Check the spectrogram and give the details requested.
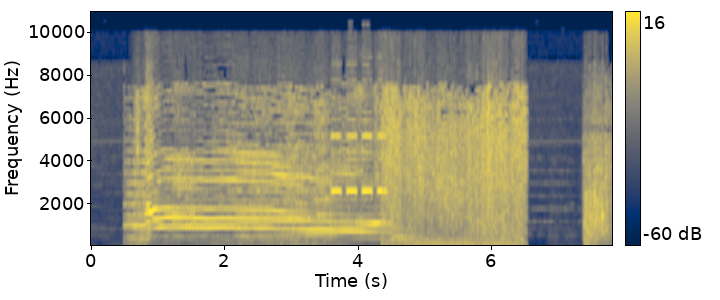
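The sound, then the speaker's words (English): An explosion sound effect: a descending whistling tone gives way to a loud, roaring blast that rumbles for about two seconds, then cuts off abruptly before a second burst begins at the very end. “Oh, you want explosions before Tank Girl? I got one for you here.”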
